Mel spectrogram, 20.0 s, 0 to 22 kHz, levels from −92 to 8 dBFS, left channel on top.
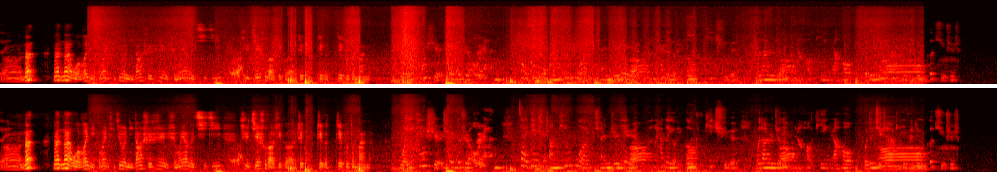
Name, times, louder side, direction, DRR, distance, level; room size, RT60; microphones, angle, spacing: voice 1, 0.0-7.5 9.5-9.7 12.6-13.1 13.7-14.0 15.6-15.9 17.5-18.6, right 4 dB, 55° right, 0.5 m, -38 dB
sound 1, 1.7-18.5, left 4 dB, 80° left, 0.4 m, -40 dB
voice 2, 8.0-12.8 13.1-19.2, right 4 dB, 90° right, 0.7 m, -43 dB
5.0 x 2.5 x 3.2 m
head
